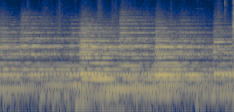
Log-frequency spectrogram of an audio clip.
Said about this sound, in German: Klingt wie Kirchenglocken, soweit sind wir uns einig.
